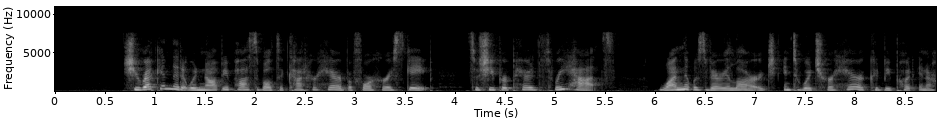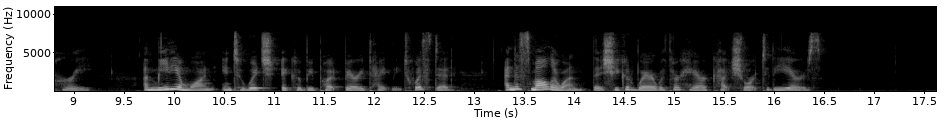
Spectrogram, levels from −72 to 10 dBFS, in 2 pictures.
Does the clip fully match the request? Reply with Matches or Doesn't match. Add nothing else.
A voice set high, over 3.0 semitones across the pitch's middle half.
Matches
